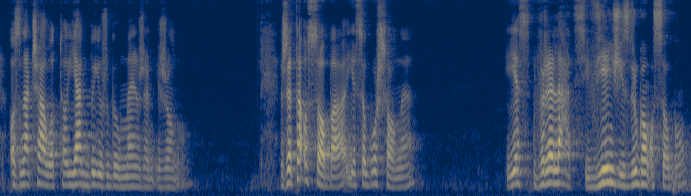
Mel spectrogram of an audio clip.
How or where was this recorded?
live audience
